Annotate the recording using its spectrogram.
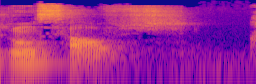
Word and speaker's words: Gonçalves: My name is Carlos Gonçalves.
